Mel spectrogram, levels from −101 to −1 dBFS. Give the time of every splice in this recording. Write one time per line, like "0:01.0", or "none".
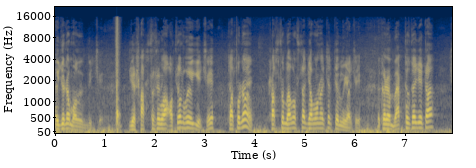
0:01.2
